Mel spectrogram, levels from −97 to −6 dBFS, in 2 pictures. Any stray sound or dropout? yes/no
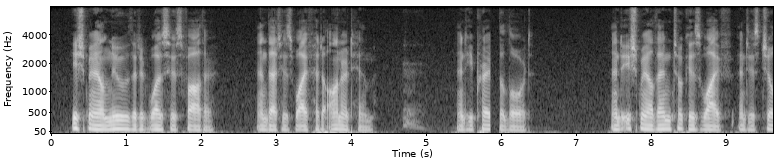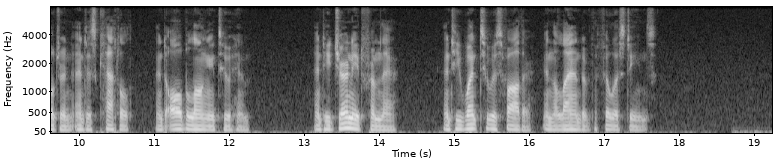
yes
